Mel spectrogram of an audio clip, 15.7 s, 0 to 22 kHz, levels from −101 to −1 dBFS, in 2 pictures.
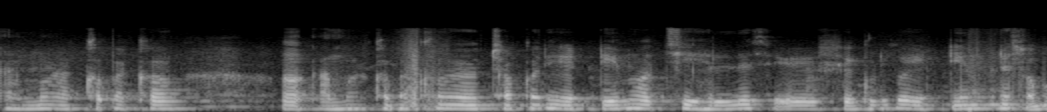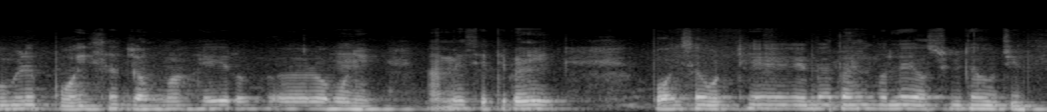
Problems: low volume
